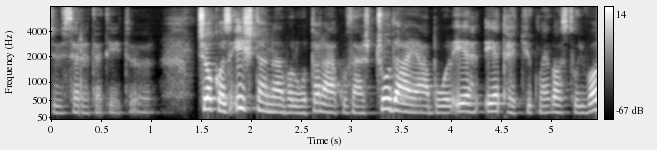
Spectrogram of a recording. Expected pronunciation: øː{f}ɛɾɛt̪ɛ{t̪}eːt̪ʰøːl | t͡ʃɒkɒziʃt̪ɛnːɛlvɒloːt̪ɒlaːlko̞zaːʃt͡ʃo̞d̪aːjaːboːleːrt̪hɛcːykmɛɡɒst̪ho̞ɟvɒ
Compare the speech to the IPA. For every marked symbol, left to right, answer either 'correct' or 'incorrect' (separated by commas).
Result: incorrect, correct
